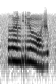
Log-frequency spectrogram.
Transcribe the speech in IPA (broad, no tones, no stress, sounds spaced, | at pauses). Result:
ð ə̃ lʲ rʲ õ ʒ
